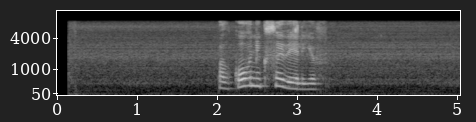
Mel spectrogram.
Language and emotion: Russian, neutral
